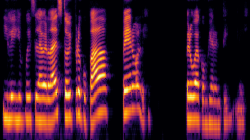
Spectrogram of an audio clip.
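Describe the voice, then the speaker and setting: A woman's voice: medium pitch, steady tone, fairly quick. A young adult woman, a podcast guest, tells a personal faith testimony in an earnest way and acts out her prayers as dialogue.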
